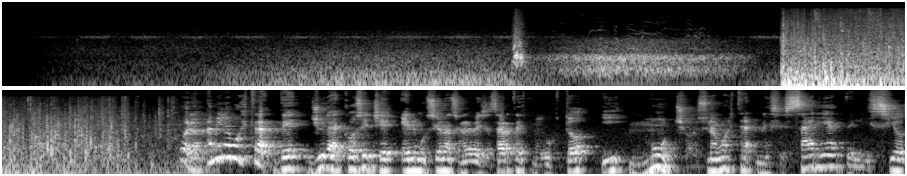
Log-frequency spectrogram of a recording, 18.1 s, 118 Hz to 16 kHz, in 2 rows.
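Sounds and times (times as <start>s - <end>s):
chirping glides: 0.2s - 7.8s
low rumble: 3.3s - 8.8s.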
